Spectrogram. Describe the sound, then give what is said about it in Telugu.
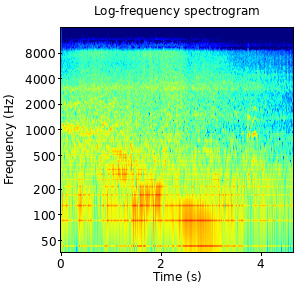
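A car skids to a stop with a loud, continuous roar of tyres and engine. Partway through, a low engine tone drops in pitch as the vehicle slows. “Car ఆగిందేంటి?”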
